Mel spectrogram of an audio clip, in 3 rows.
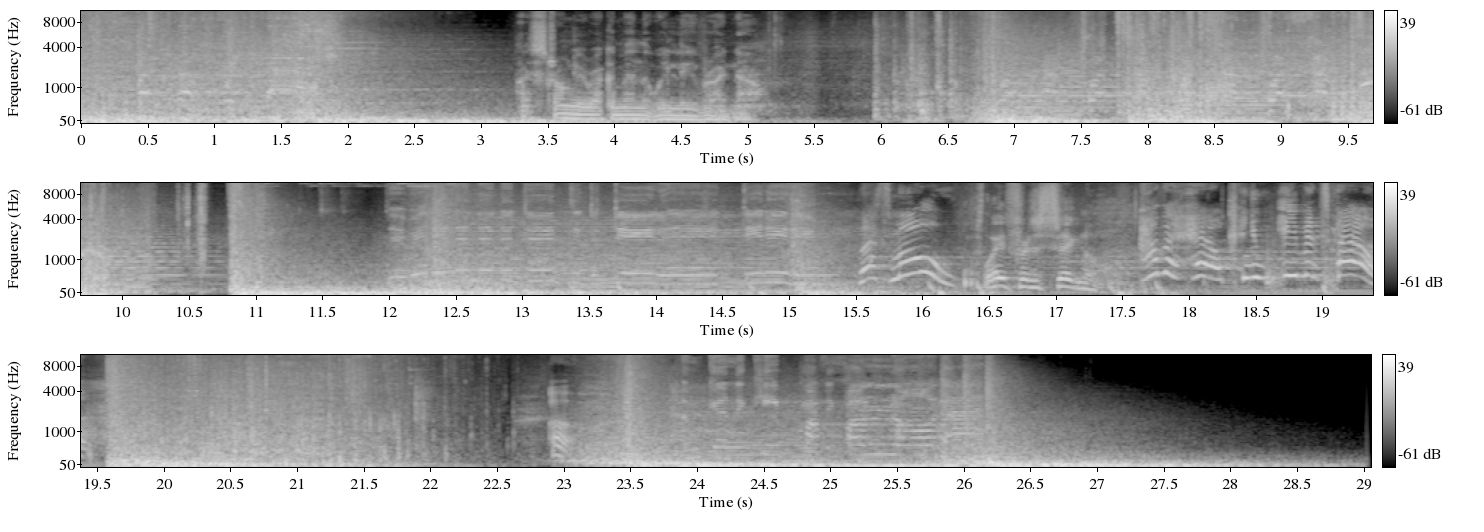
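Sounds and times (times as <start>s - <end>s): dramatic orchestral music: 0.0s - 3.0s, 6.7s - 19.0s.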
